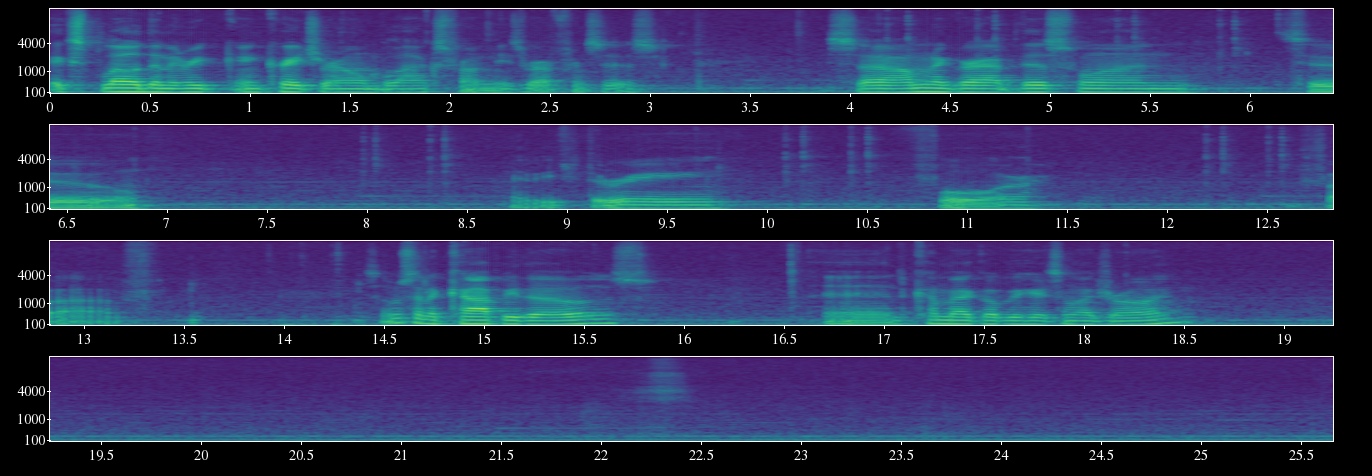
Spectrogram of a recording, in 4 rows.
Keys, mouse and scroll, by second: 1.2 space, 2.9 space, 13.8 super+c.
